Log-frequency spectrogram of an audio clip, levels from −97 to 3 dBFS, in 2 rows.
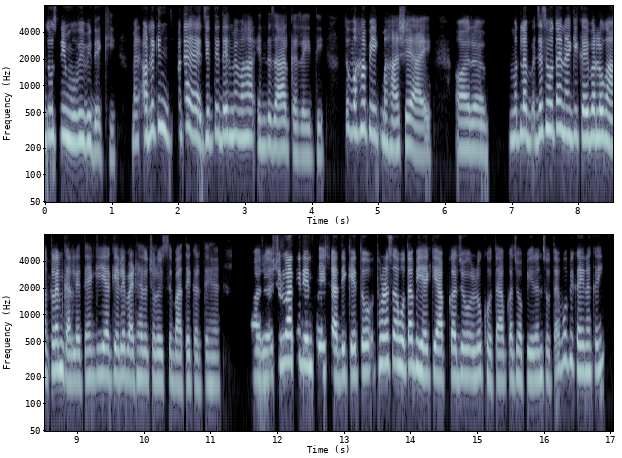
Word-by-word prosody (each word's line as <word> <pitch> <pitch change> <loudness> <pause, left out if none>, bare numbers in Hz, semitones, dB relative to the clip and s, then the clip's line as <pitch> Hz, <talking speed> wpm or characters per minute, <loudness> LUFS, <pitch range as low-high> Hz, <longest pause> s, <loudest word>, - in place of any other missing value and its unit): दूसरी 270 +1 0
मूवी 240 -1 +3
भी 230 0 0
देखी। 165 -4 -9 0.3
मैंने 235 +1 -8
अब 270 - +2
लेकिन 315 -2 +2
पता 305 +4 -1
है 275 -7 +2
जितनी 255 +4 -3
देर 270 +1 +1
मैं 275 0 0
वहाँ 260 0 0
इंतज़ार 205 -1 -1
कर 175 -1 -6
रही 165 0 -7
थी 170 -1 -10 0.3
तो 325 - -6
वहाँ 300 +2 +2
पे 305 -2 0
एक 265 - -3
महाशय 210 0 -1
आए 175 -4 -2 0.4
और 190 -2 -1 0.3
मतलब 260 0 0
जैसे 290 +7 +2
होता 320 +1 +3
है 330 - +4
ना 285 - +3
कि 265 0 -1
कई 255 -1 +5
बार 265 0 +4
लोग 265 -1 +4
आकलन 235 +3 +3
कर 180 -3 0
लेते 180 +1 -2
हैं 195 0 -3
कि 210 - -7
ये 215 - +1
अकेले 210 +1 -1
बैठा 195 0 -1
है 195 - -1
तो 190 - -3
चलो 185 - 0
इससे 180 +1 -3
बातें 175 0 -3
करते 170 0 -9
हैं। 170 0 -7 0.5
और 190 +1 -1
शुरुआती 295 +5 +4
दिन 265 - +3
थे 220 0 +3
शादी 205 -3 +1
के 210 +1 +1
तो 225 +2 0
थोड़ा-सा 280 +1 +4
होता 265 0 +4
भी 245 -3 +4
है 205 -1 +2
कि 220 - -2
आपका 200 +1 +2
जो 205 0 -1
लुक 210 +2 -2
होता 185 -1 -5
है, - - 0
आपका 180 +2 -6
जो 195 - -4
अपीयरेंस 185 +1 -3
होता 180 - -8
है - - -5
वो 300 +1 -3
भी 300 - -3
कहीं 230 -4 0
न 225 - 0
कहीं 235 +5 -3
220 Hz, 265 wpm, -24 LUFS, 195-265 Hz, 0.5 s, कई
